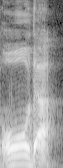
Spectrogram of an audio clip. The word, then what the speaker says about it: 殴打: 발음은 오다. 오다. 그래 조심할게 유럽을 말하는 오배의 오와 때리는 구타의 구는 둘 다 발음이 오라는 거.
